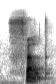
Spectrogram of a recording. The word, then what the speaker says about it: Svelte: I mean, that was the perfect pronunciation there. So just maybe like when you talk about it, just stop and say Svelte.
